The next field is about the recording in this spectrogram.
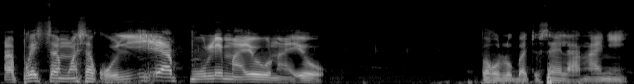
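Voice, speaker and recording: A man's voice: fairly low pitch, unhurried, bright, forceful tone, dry recording, highs cut off, heavily acted. A man with a Congolese accent playing an indignant complainer in a cartoon.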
